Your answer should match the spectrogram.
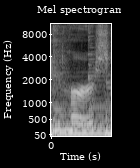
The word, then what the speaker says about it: Hurst: Hurst, and in case you don't know, the Hurst in that name is spelled H-U-R-S-T, or you can follow the official Twitter account for the podcast, at HMME_podcast.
